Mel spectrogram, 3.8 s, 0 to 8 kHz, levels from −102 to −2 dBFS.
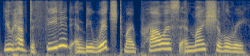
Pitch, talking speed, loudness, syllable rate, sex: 225 Hz, 160 wpm, -18 LUFS, 4.7 syllables/s, female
